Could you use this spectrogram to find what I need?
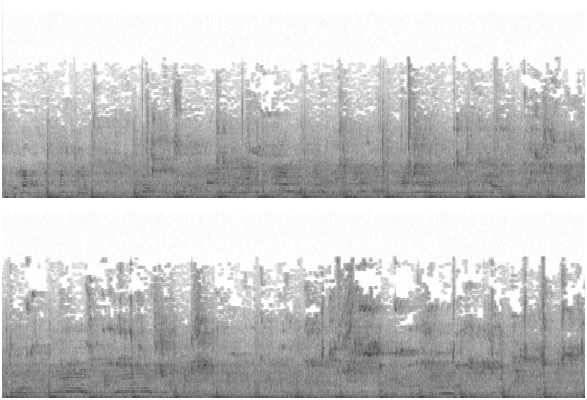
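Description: A basketball bounces on a hard court in a steady rhythm.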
